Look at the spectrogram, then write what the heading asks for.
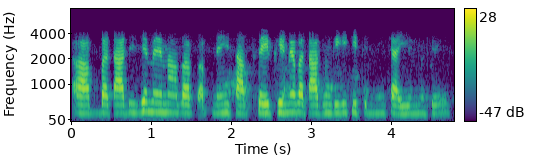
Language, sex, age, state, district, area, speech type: Hindi, female, 18-30, Madhya Pradesh, Harda, urban, conversation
